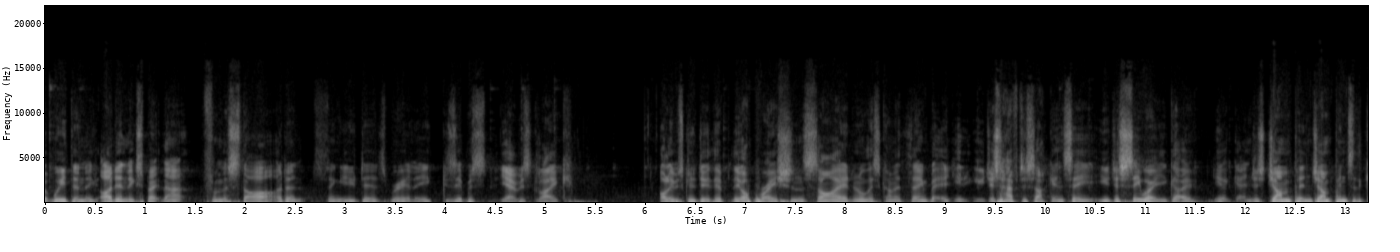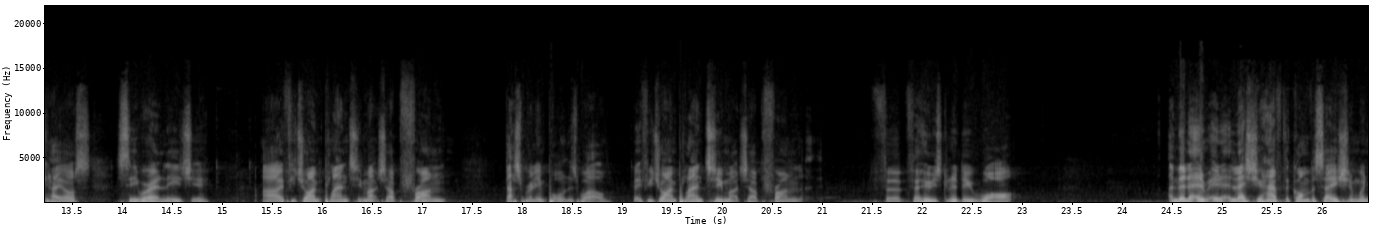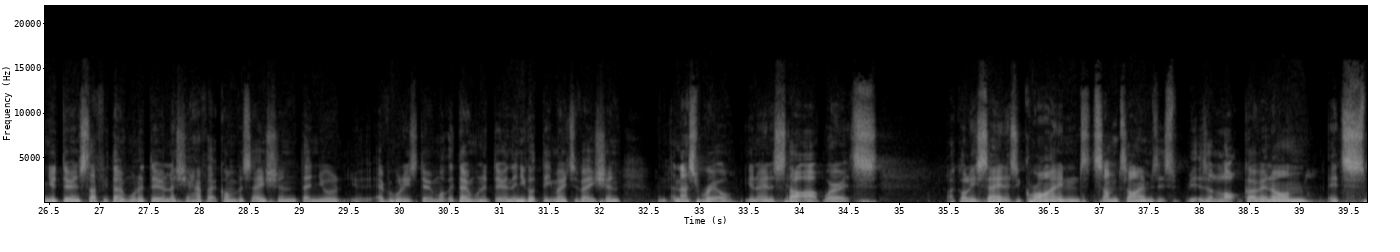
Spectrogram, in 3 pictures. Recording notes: This talk was recorded at Summer Funday Sunday at by CHLOE. In the O2, Greenwich, London.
